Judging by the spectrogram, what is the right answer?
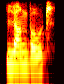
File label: "longboat", Indian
